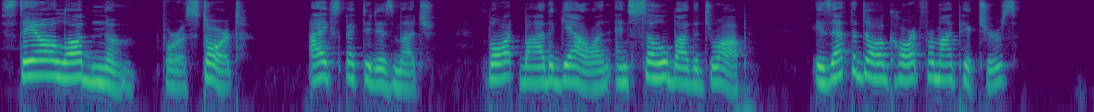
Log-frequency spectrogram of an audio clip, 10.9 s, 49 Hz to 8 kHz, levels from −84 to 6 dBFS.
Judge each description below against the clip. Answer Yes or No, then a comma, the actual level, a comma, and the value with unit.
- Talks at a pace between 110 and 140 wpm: Yes, slow, 135 wpm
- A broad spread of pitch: No, average, 3.8 semitones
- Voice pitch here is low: No, high, 205 Hz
